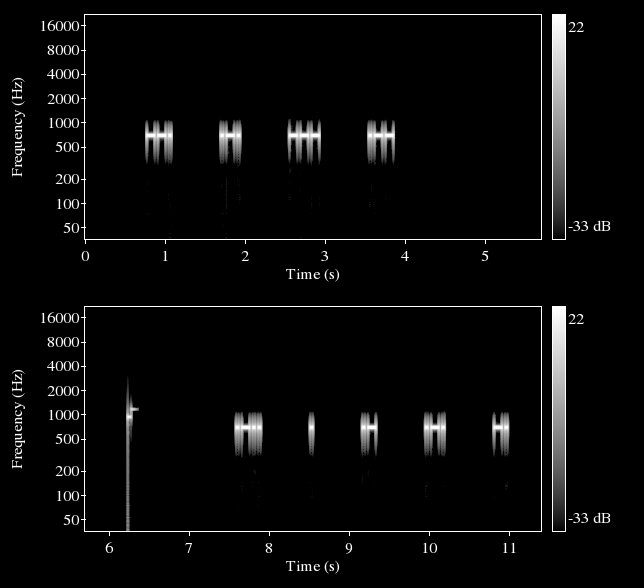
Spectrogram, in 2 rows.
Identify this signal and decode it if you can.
Morse code, heard as a keyed tone, about 36 wpm, spaced as for 12 wpm, 690 Hz. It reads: GROW LEARN
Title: 6x Character Spacing - Top 500 Words - 35wpm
